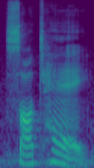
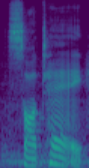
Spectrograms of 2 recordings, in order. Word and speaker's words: sauté: s a ute and there's an accent on the e there it's a French word okay sauté means to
